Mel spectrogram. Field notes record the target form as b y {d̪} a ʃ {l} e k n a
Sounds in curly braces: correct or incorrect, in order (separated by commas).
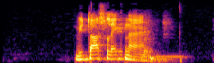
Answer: incorrect, correct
